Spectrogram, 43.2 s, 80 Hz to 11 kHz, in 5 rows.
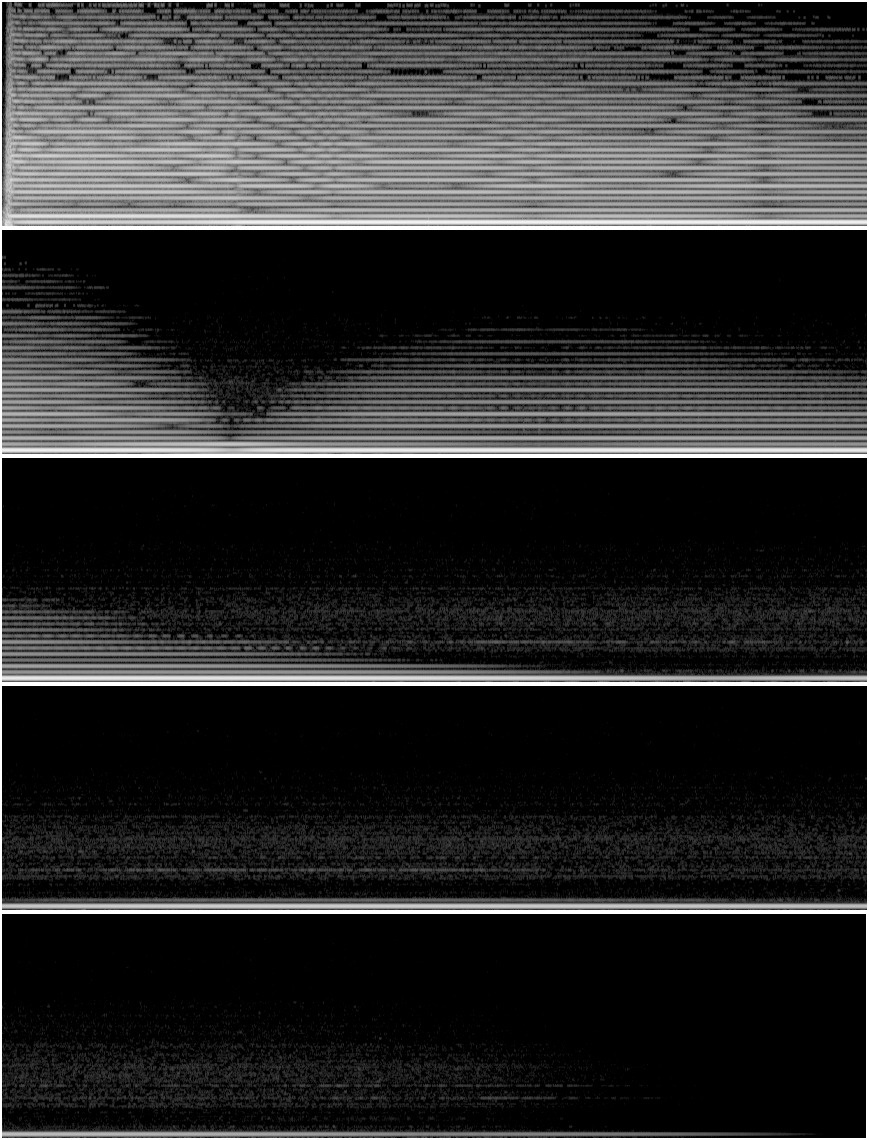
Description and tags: Dist sng D 4th str 12th frt Hrm
D (4th) string, 12th fret harmonic.
single, distorted, strings, guitar, distortion, single-notes, guitar-notes, distorted-guitar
